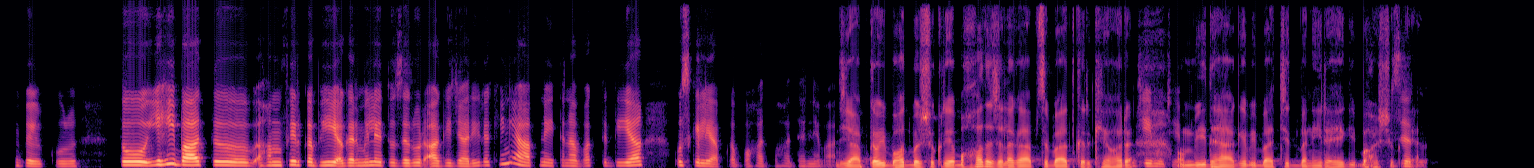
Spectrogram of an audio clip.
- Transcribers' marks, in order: none
- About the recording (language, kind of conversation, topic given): Hindi, podcast, क्या कभी ऐसा हुआ है कि आप अपनी जड़ों से अलग महसूस करते हों?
